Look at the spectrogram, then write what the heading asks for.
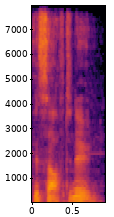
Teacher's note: The first syllable is reduced to a weak form and sounds like the.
